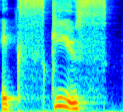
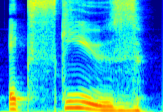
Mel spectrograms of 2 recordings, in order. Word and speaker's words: excuse: this okay next is excuse and excuse again the difference is in the last consonant sound the first one is and the second one is where your vocal chords are vibrating excuse okay so we're going to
